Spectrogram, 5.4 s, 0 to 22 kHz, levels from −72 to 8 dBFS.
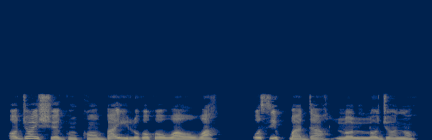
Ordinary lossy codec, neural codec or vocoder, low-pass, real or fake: MP3, 48 kbps; none; 7.2 kHz; real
